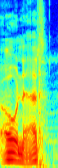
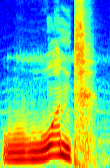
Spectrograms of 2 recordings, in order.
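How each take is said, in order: First: The name begins with an 'oh' sound. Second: The name begins with the word 'one'. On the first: This is the commonly preferred pronunciation. "that's the internet's preferred pronunciation" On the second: The name contains the number one. "contain the number one ... the correct pronunciation of Onet is actually want"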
